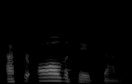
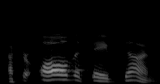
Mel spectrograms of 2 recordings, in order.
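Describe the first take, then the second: First: Said in the usual way. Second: "after all that they've done" lifted higher and pushed, "all" hit hard; emphatic repeat. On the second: Shown as a demonstration. Preacher stressing to congregation what the brothers did, emphatic. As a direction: drive the repeat home with force.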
